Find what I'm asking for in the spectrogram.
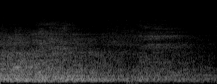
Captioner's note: laughter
